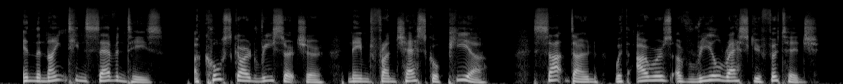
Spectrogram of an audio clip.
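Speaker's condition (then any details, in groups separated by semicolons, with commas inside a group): No condition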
